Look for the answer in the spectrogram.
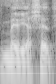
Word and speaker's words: Mediaset: No, no, no, es Mediaset.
